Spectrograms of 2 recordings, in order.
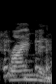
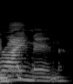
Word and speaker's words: Reimann: I there I went and said it wrong Ryman Ryman we will get it by the end of the show I promise pronunciation guide in our show notes so everybody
